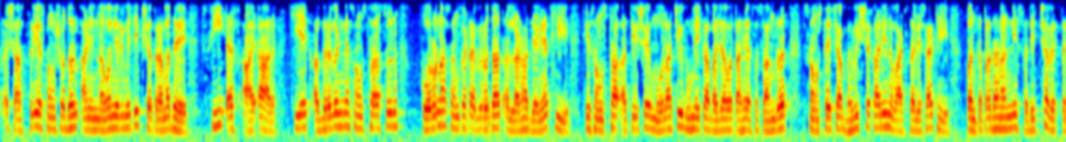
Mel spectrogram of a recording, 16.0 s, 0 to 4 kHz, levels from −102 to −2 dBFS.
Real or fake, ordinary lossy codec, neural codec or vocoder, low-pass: fake; Opus, 64 kbps; vocoder, 44.1 kHz, 128 mel bands, Pupu-Vocoder; 3.6 kHz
